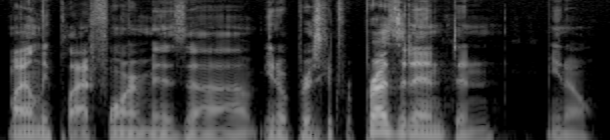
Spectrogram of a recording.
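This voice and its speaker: This podcast co-host has a low, expressive voice and talks briskly and smoothly, rambling through casual chat full of fillers and restarts. The sound is clean studio audio with no room sound.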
